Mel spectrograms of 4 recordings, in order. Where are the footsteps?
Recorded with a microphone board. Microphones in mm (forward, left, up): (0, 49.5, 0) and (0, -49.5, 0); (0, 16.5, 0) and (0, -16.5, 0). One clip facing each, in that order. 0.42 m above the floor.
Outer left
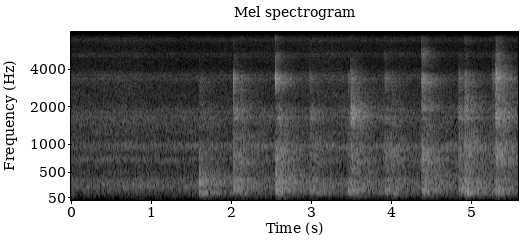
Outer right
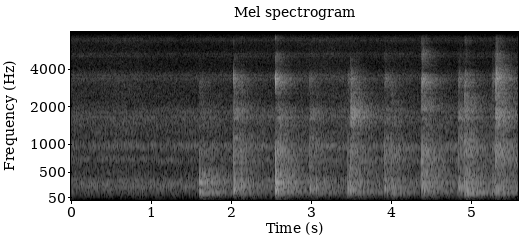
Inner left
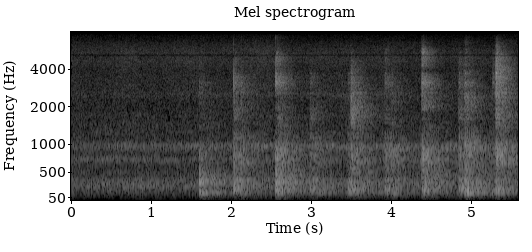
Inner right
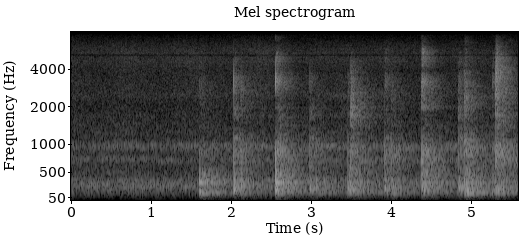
Centre (ahead or behind), 0.6 m; by 5.4 s 55° right (ahead or behind), 1.9 m.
